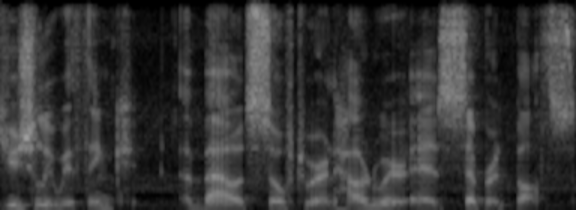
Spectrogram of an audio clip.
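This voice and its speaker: This man has a non-native accent. He talks fairly slowly. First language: not English. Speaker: software developer and student vlogger. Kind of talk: casual tutorial vlog. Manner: halting, many fillers.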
